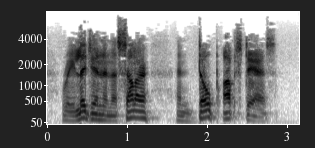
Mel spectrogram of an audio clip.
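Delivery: ordinary delivery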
